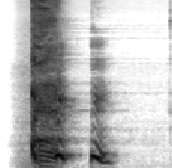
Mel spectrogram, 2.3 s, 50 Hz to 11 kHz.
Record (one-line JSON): {"cough_length": "2.3 s", "cough_amplitude": 32768, "cough_signal_mean_std_ratio": 0.47, "survey_phase": "beta (2021-08-13 to 2022-03-07)", "age": "45-64", "gender": "Female", "wearing_mask": "No", "symptom_none": true, "smoker_status": "Never smoked", "respiratory_condition_asthma": false, "respiratory_condition_other": false, "recruitment_source": "REACT", "submission_delay": "5 days", "covid_test_result": "Negative", "covid_test_method": "RT-qPCR", "influenza_a_test_result": "Negative", "influenza_b_test_result": "Negative"}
